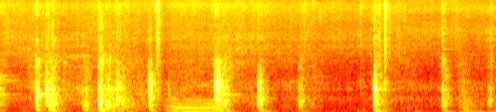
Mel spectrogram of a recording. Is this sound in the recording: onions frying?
yes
